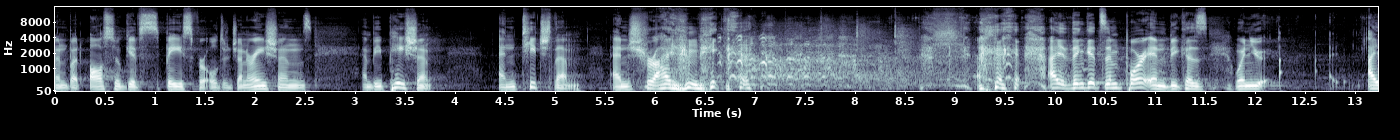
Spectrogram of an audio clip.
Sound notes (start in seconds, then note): 6.1 people laughing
